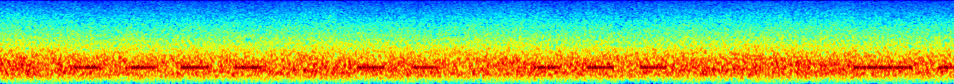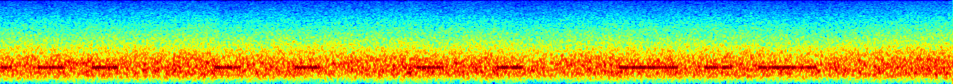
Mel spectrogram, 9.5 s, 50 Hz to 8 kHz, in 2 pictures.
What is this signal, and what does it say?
Morse code (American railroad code), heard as a keyed tone, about 650 Hz, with heavy radio static and a narrow filter. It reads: HIS BOOK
